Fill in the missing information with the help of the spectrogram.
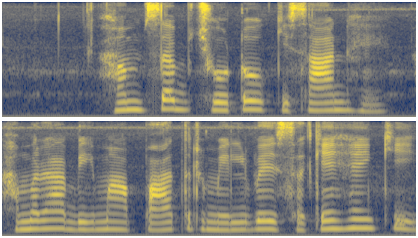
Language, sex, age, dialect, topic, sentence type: Magahi, female, 18-24, Northeastern/Surjapuri, agriculture, question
